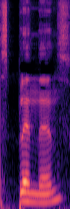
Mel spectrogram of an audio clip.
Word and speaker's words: splendens: está mi macho según yo es un beta splendens que así se pronuncia este tipo de beta porque hay beta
